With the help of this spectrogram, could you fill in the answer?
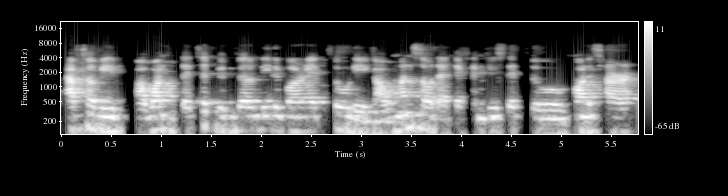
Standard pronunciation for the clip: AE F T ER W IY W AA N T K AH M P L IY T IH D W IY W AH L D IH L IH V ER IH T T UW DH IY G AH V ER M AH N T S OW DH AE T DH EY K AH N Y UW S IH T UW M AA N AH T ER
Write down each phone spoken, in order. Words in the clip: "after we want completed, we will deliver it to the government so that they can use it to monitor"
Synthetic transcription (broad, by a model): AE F T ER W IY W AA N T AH P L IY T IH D W IY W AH L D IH L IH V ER IH T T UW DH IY G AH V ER M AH N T S OW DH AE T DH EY K AH N Y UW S IH T UW M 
